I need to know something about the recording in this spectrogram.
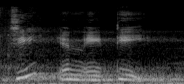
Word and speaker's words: gnat: G-N-A-T, gnat. G is silent.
